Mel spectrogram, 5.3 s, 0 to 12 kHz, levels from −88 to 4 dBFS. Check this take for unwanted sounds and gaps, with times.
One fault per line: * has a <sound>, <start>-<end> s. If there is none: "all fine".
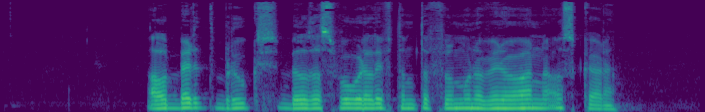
all fine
